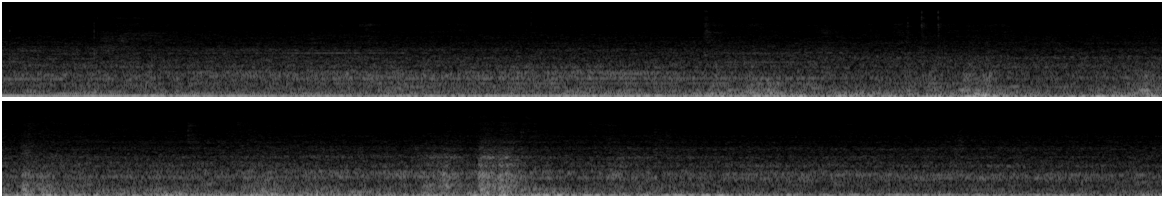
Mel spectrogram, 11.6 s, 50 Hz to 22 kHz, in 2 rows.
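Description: Kintetsu 8A series electric train running, heard from inside the carriage: a steady low drone of the running gear and wheels on the rails. A faint whine fades out in the first two or three seconds, and there is a brief rattle of knocks about eight seconds in.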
